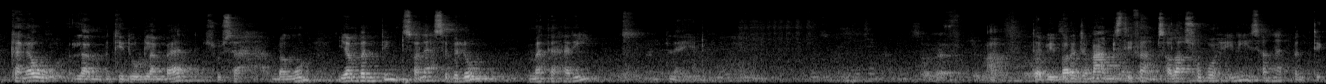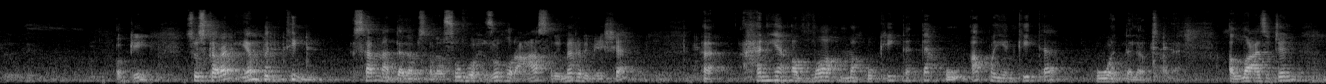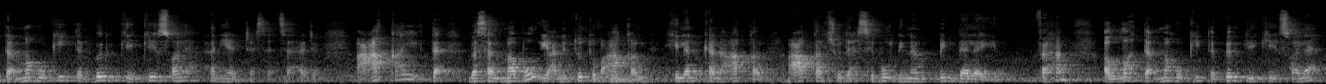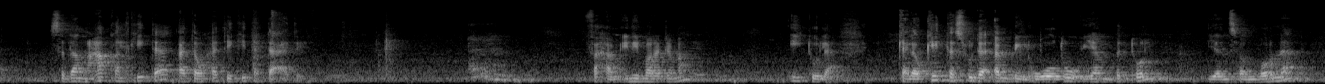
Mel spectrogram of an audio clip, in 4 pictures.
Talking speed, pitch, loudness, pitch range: 110 wpm, 155 Hz, -28 LUFS, 150-180 Hz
